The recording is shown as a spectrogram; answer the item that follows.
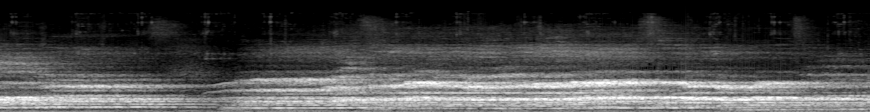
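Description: Choir singing Armenian church chant in long, slow held notes. The singing thins briefly about two and a half seconds in, then swells again.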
